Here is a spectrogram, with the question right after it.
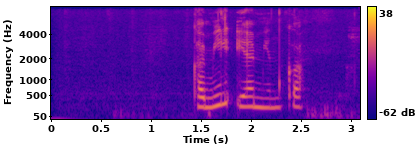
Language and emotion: Russian, neutral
